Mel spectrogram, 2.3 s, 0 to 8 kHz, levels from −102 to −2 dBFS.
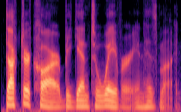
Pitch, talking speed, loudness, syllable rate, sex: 105 Hz, 210 wpm, -21 LUFS, 4.9 syllables/s, male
